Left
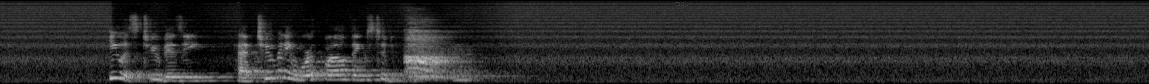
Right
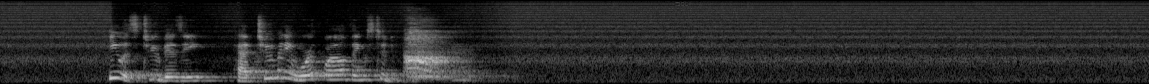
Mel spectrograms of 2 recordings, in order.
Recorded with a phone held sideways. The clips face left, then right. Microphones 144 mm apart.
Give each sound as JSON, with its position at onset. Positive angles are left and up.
{"t": 1.1, "sound": "a woman speaking", "side_deg": -40, "distance_m": 2.0}
{"t": 4.0, "sound": "a gasp", "side_deg": -65, "distance_m": 7.5}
